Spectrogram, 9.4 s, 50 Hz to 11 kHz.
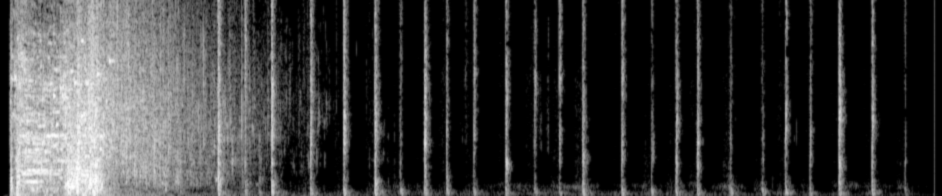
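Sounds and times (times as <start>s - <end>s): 
aquarium smashing: 0.0s - 3.2s
crashes: 0.1s - 3.0s
water pouring from aquarium: 0.6s - 3.3s.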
